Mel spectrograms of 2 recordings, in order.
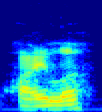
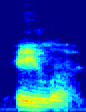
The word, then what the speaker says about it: Isla: most people pronounce it Isla. And if it's a double A, they say Ayla. But hers was single A, but she went Ayla anyway.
